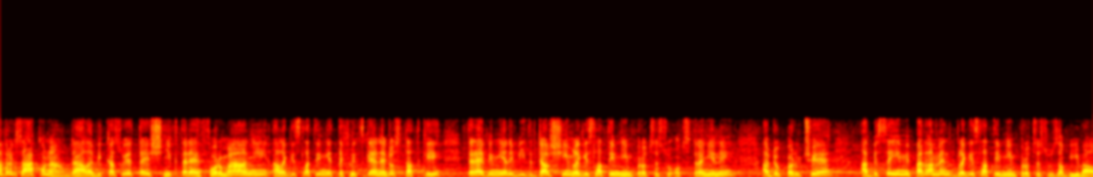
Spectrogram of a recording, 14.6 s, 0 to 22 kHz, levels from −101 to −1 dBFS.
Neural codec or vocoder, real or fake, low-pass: codec, 16 kHz, 8 kbps, FreqCodec, smaller model; fake; 7.2 kHz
